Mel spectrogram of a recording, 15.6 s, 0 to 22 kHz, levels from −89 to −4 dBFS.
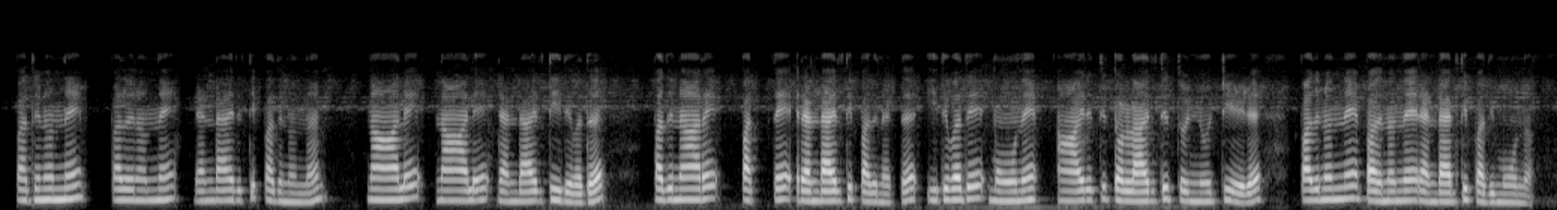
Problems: constant background noise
